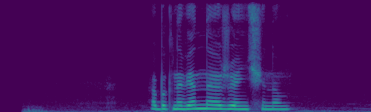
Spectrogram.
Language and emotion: Russian, neutral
